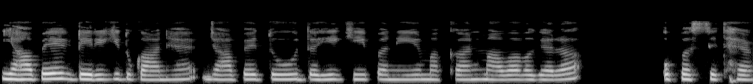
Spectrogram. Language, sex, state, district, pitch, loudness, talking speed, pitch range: Hindi, female, Uttarakhand, Uttarkashi, 230 Hz, -17 LUFS, 145 wpm, 220-235 Hz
